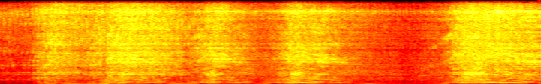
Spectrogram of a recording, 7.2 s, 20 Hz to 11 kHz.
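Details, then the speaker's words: Honda SP 160 BS6 with a check engine light and intermittent starting, before repair. Throttle blips rise unevenly and sometimes stumble, so pickup comes and goes; a fuel filter change and throttle body clean didn't help, and the fault was traced to a carbon-fouled plug cap. "কখনো কখনো pick up নিচ্ছে, কখনো কখনো pick আপই নিচ্ছে না। এই এখন pick up নিচ্ছে, এই যে এই দেখো পিক আপ নিচ্ছে না।"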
